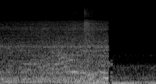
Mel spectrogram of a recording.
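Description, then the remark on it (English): Steady low rumble and broad hiss of a car driving along a road on the way to a restaurant pickup, heard from inside the car, suddenly dropping after about a second to a quieter low hum. “So, I am back in my car, back on the road, and I'm picking up at this restaurant called Weissy's.”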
